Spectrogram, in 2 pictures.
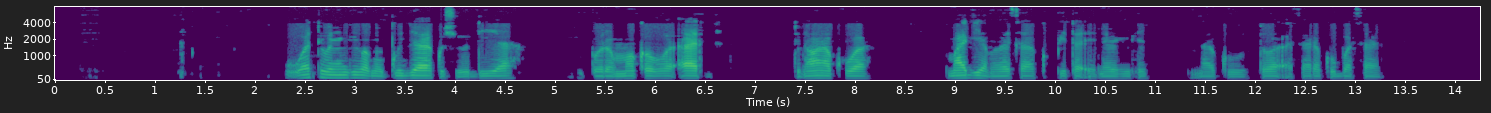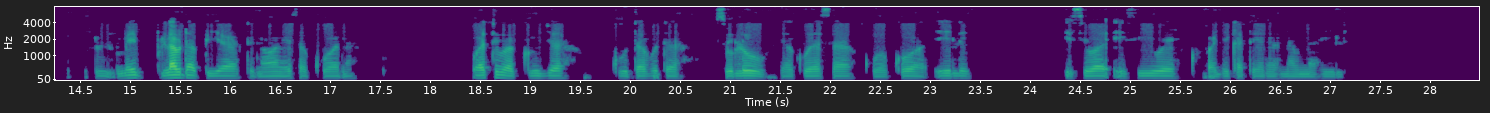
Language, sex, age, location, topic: Swahili, male, 18-24, Nakuru, health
